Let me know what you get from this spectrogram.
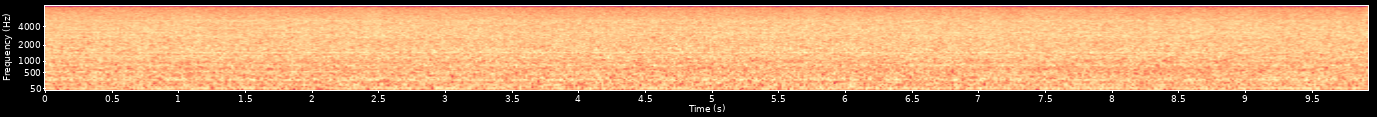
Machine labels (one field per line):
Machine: fan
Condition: abnormal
